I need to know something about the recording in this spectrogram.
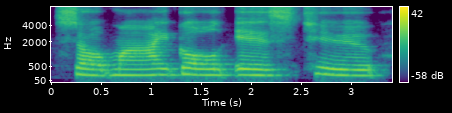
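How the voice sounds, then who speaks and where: Slow, easy-going woman hosting a livestream. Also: medium pitch, flat delivery, a bit bright. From Iran. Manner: unhurried, many fillers, speaks straight to viewers. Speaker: host of a weekly live inspirational session. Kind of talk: casual live-stream talk.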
